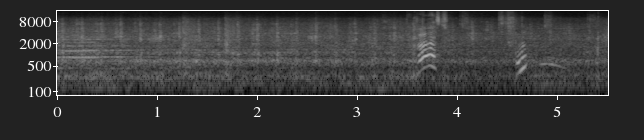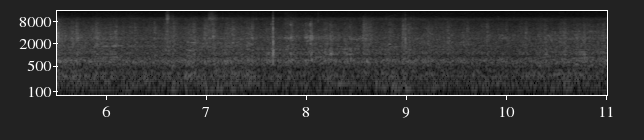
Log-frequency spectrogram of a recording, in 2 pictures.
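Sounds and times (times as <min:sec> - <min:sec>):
train wheels rumbling on rails: 0:00.0 - 0:11.0
clicks at rail joints: 0:06.5 - 0:09.1.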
